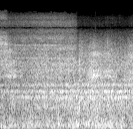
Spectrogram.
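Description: Wind buffeting the microphone of a camera on a moving road bike, mixed with tyre-on-tarmac road noise: a steady low rumble.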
